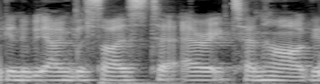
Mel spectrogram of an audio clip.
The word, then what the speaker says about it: Erik ten Hag: Yeah, so in Dutch, we say Erik ten Hag.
